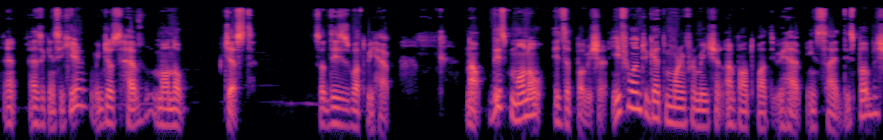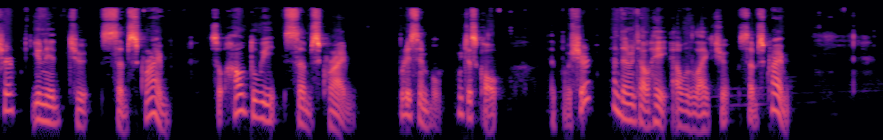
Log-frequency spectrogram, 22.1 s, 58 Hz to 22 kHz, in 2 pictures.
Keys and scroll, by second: 15.1 Tab, 18.1 Return.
